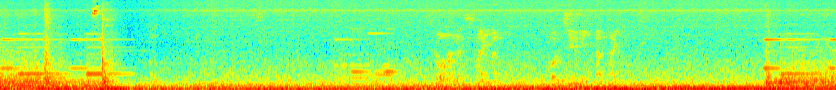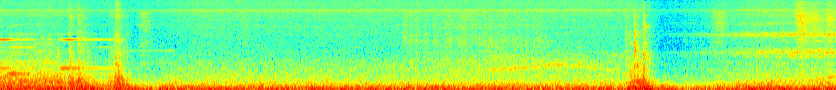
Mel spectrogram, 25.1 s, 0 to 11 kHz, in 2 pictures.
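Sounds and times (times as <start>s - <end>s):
two-tone door chime: 0.0s - 2.3s, 5.0s - 6.1s, 11.5s - 14.5s
train doors shutting with a knock: 0.0s - 2.5s, 11.5s - 15.2s, 21.9s - 22.7s
low steady train rumble: 0.0s - 25.0s
heavy clunk: 13.3s - 14.7s.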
